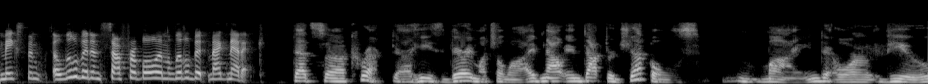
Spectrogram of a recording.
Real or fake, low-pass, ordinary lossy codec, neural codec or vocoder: real; 7.2 kHz; MP3, 64 kbps; none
